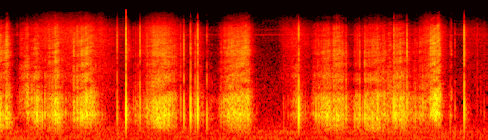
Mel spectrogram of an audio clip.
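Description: Long nails scrape and scratch across a flat, solid wood-look laminate floor with a wood-grain surface. Bursts of dry, rasping scraping swell and fade, broken by short, sharp tapping clicks. The sound is mid-to-bright with no low rumble.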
